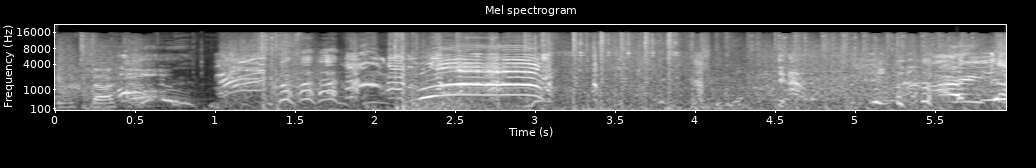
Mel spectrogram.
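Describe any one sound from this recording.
Gunshots fire in a rapid burst.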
